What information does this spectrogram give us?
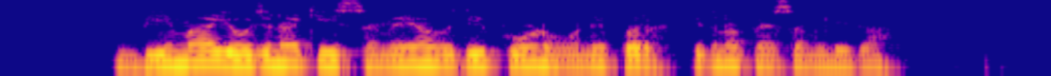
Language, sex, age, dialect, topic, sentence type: Hindi, male, 25-30, Garhwali, banking, question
